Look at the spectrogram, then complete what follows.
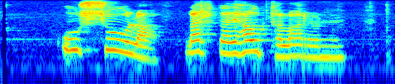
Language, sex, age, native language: Icelandic, male, 11, Icelandic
